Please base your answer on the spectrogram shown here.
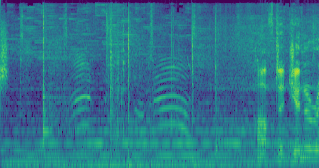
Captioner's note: boy shouting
